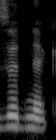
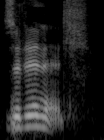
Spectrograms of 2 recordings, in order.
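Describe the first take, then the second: First: The name is said short, as two syllables. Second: The name is said longer, with an extra syllable. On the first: The speaker calls it wrong. "I always say Zudnik" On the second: The speaker calls it right. "That's actually how you say it"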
